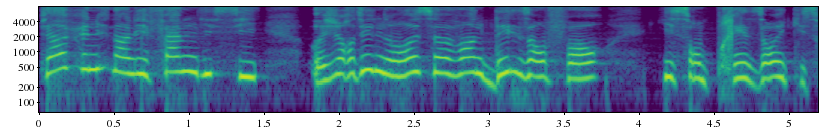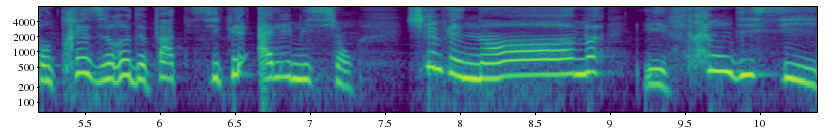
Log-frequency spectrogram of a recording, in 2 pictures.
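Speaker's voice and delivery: put-on childlike girl's way of talking. Christmas show host voicing their teddy bear welcoming children, little girl voice. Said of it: "je vais prendre une voix de petite fille".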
